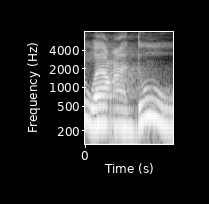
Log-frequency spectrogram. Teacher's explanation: ini pakai naber, naikkan intonasi suara kita, jangan ditahan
